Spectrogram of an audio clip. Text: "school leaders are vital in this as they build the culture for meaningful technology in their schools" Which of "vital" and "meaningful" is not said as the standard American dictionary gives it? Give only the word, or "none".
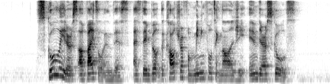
none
